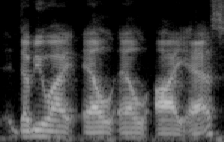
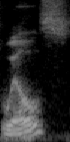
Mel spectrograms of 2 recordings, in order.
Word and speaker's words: Wills: bob wills okay w-i-l-s w-i-l-l-i-s but it's pronounced wills like not willis and it's texas playboys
